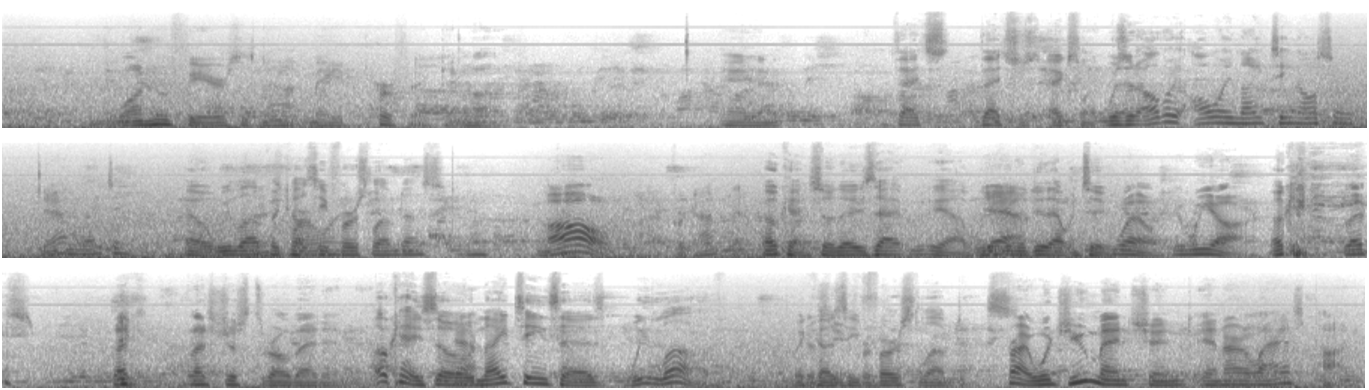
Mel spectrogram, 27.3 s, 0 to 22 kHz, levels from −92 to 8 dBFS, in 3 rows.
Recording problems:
background chatter; noticeable; throughout; 2 voices, 15 dB below the speech
wind noise on the microphone; occasional gusts; 15 dB below the speech
high-pitched whine; faint; throughout; 5.5 kHz, 30 dB below the speech

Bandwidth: 15 kHz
